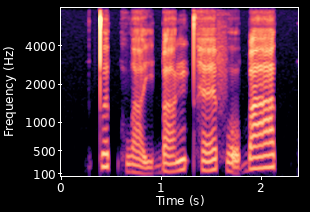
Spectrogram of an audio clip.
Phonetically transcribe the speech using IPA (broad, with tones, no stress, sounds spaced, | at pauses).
t̪ ə˦˥ t̚ h w a˧˩ j ɓ a˨˦ ŋ t̪ʰ ɛ˨˦ f o̰˧˨ ɓ a˦˥ t̚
